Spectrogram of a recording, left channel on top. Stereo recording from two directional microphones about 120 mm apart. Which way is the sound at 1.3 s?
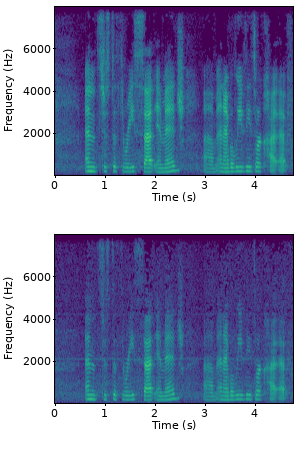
30° left (ahead or behind).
